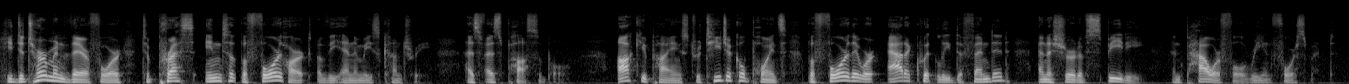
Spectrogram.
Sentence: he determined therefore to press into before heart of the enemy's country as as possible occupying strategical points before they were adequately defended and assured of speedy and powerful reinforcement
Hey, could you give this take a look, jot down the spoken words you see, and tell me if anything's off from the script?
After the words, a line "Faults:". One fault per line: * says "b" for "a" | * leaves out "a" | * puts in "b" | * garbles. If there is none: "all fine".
he determined therefore to press into before heart of the enemy's country as as possible occupying strategical points before they were adequately defended and assured of speedy and powerful reinforcement
Faults:
all fine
